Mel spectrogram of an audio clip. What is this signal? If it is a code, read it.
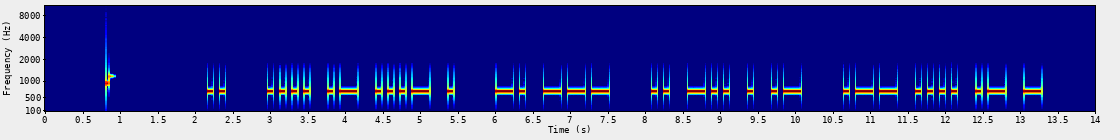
Morse code, heard as a keyed tone, about 15 wpm, 700 Hz. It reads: I HAVE NO IDEA WHAT
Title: Sets of 5 Words Encore 15wpm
